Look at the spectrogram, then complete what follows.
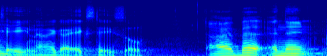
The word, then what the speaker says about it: Xtaye: And then, um, where did the name X, am I saying it right? XT. XT. Yeah.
